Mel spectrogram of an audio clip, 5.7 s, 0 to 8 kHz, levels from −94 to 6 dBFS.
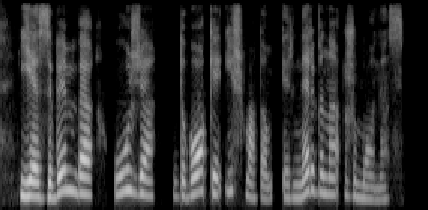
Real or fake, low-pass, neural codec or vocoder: fake; 7.2 kHz; codec, 16 kHz, 4 kbps, FunCodec, trained on Chinese and English, 50 frames a second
